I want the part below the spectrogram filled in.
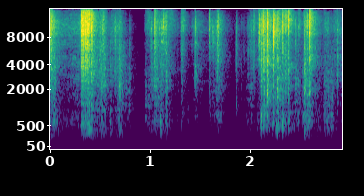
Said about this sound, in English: remove the plastic foil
